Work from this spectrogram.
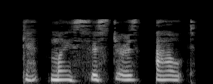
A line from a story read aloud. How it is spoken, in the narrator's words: I begged Rhys through the silent bond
